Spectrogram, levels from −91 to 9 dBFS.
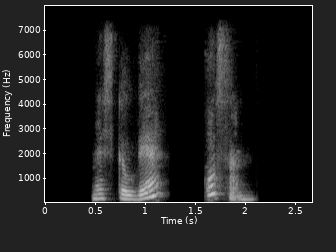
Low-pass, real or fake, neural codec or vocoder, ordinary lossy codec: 7.2 kHz; fake; codec, 24 kHz, 0.9 kbps, WavTokenizer, medium music audio release; AAC, 48 kbps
